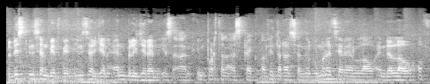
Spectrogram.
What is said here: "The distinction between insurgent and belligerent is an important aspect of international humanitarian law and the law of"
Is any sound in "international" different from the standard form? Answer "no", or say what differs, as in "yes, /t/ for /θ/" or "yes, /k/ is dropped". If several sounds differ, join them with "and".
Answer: yes, /s/ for /ʃ/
